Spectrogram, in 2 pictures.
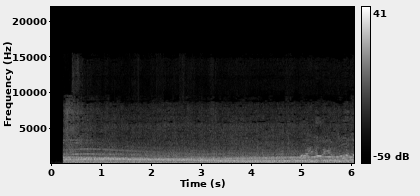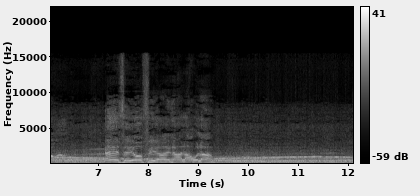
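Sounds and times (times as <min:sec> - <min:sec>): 
air raid sirens wailing in Israel over an intercepted missile from Yemen: 0:00.2 - 0:12.1.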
